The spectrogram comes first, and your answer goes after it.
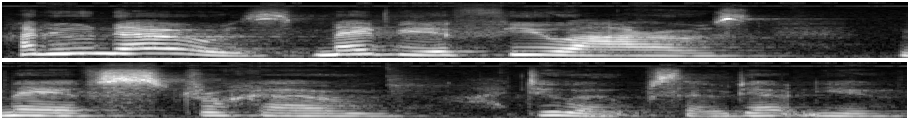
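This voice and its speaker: A woman's voice: medium pitch, very animated, normal speed, sharp tone. A woman hosting a television dating game show, chatty and coaxing as she teases the contestants. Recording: 1980s television studio audio. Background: studio audience.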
